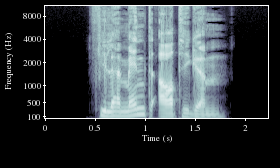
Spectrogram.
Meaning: strong dative masculine/neuter singular of filamentartig
- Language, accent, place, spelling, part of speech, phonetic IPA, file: German, Germany, Berlin, filamentartigem, adjective, [filaˈmɛntˌʔaːɐ̯tɪɡəm], De-filamentartigem.ogg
